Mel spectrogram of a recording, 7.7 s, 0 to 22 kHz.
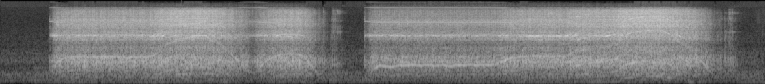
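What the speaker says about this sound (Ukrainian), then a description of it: "Оберти в даній пилі можна регулювати, так як тут є плавний пуск" Milwaukee M12 FHS cordless chainsaw with variable speed whirs loudly and steadily, pausing briefly twice as the trigger is released and pressed again, its pitch swelling and settling with the throttle.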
